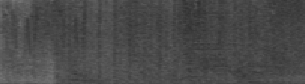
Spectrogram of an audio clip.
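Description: Gunshots crack rapidly in bursts.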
